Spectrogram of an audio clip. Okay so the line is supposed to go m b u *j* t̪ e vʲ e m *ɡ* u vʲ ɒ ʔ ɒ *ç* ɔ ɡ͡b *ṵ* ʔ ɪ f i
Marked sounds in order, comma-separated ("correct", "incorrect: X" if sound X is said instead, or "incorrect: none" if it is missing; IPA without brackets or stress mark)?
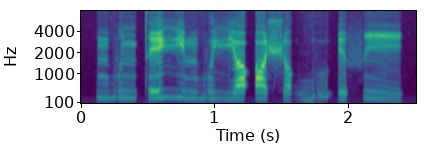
incorrect: ɲ, incorrect: b, incorrect: ʃ, correct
